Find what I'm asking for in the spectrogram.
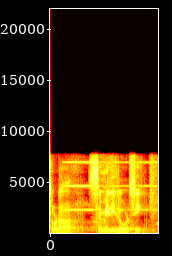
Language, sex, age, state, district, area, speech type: Punjabi, male, 18-30, Punjab, Bathinda, rural, spontaneous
